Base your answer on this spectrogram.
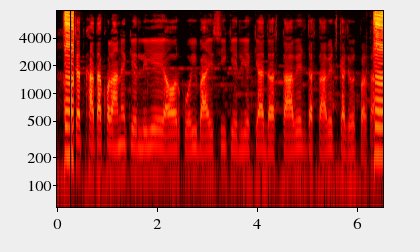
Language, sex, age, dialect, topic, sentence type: Magahi, male, 41-45, Central/Standard, banking, question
